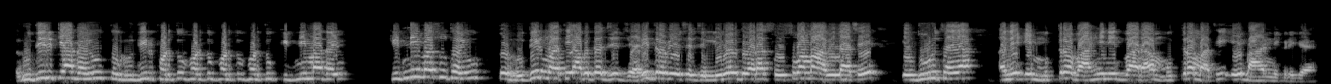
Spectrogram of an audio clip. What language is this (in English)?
Gujarati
